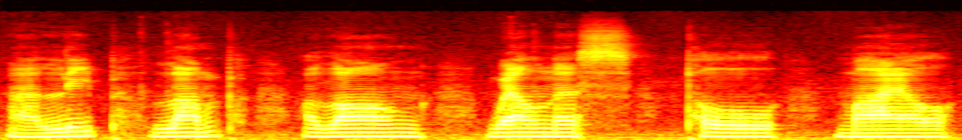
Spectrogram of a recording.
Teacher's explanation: the air is actually going around the sides of the tongue instead of over the middle while you say it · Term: lateral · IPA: /l/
